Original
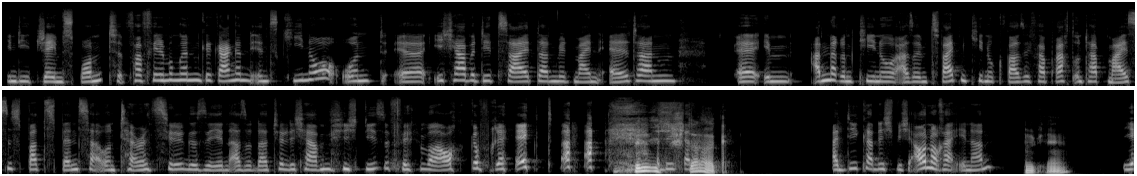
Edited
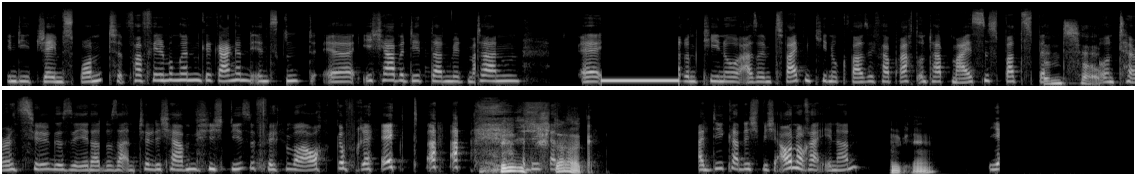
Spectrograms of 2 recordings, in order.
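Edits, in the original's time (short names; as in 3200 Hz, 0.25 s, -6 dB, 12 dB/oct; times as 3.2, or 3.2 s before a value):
2.85–3.56 cut
4.94–5.29 cut
5.79–6.29 cut
7.55–8.33 bleep 266 Hz -16 dBFS
11.98–12.32 speed 61%
13.55–13.99 reverse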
